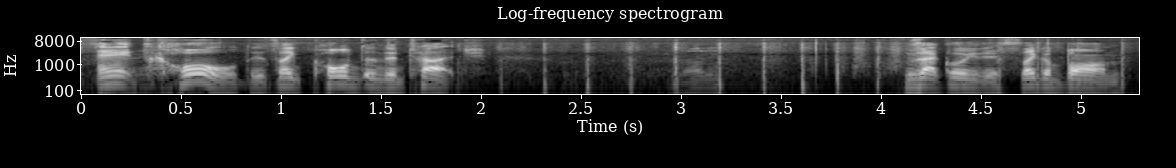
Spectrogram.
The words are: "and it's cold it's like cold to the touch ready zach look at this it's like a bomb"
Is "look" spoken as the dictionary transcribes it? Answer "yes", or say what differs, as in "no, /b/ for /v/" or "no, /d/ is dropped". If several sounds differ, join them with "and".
no, /k/ is dropped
